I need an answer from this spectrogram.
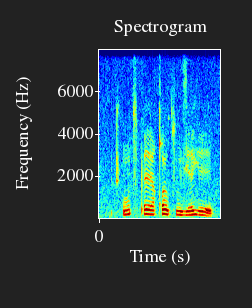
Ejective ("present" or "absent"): present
